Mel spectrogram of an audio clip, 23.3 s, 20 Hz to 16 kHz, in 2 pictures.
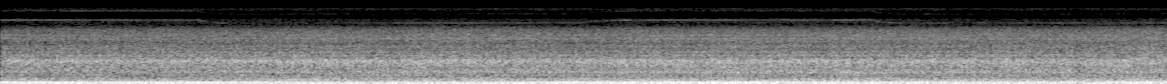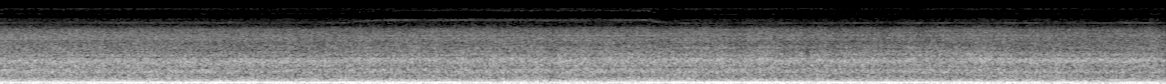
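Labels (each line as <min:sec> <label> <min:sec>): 0:00.0 Airplane engines running, heard from inside the airplane. 0:23.3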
